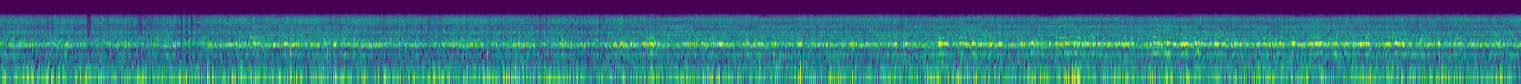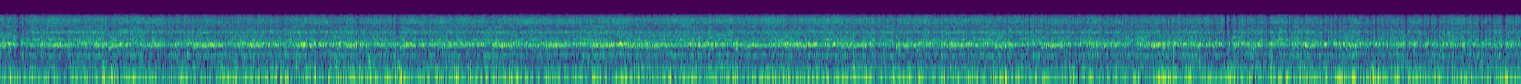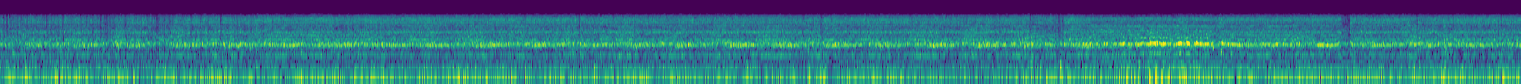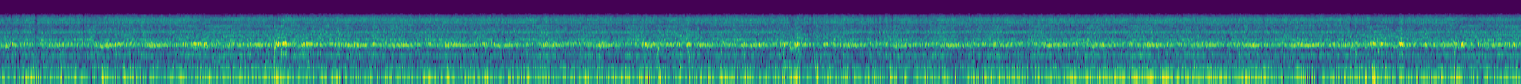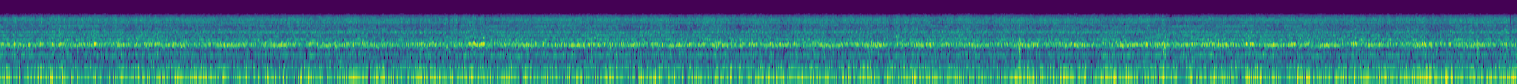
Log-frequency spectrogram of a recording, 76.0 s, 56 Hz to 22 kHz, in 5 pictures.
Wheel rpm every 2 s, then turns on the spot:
110, 120, 110, 110, 110, 110, 110, 110, 110, 110, 120, 110, 110, 120, 120, 120, 110, 110, 110, 120, 110, 120, 120, 110, 110, 120, 120, 110, 110, 110, 110, 110, 110, 120, 120, 110, 110, 110.
none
